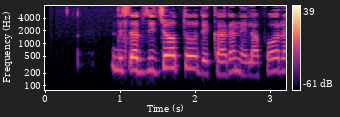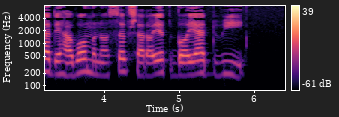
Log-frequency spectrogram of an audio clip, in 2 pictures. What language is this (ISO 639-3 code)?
pus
